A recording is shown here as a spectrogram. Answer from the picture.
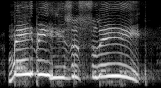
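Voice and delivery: high, very slow laughing jeer; mocking taunt. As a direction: drawl it out, laughing at them. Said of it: "starts taunting them".

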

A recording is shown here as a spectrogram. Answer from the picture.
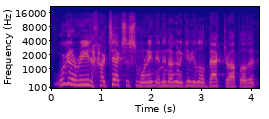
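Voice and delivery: normal talking voice

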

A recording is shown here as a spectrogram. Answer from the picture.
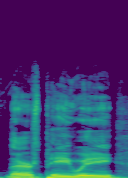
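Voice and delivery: ordinary delivery

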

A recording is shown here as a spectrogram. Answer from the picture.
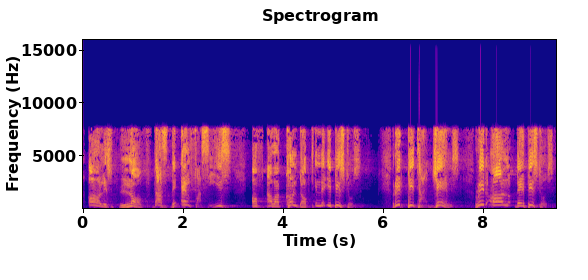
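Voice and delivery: loud, insistent sermon exhortation; preaching at full force. Acted. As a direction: call the whole church to it, loud. Pastor exhorting congregation.

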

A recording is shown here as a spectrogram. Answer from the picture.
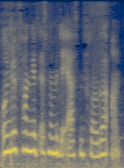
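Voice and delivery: ordinary talk

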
